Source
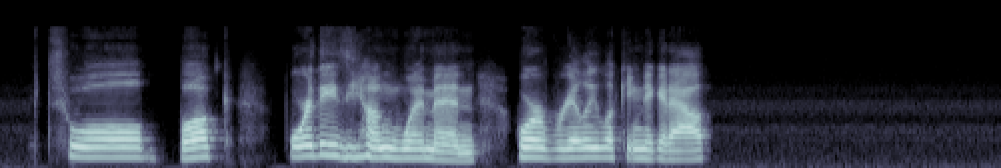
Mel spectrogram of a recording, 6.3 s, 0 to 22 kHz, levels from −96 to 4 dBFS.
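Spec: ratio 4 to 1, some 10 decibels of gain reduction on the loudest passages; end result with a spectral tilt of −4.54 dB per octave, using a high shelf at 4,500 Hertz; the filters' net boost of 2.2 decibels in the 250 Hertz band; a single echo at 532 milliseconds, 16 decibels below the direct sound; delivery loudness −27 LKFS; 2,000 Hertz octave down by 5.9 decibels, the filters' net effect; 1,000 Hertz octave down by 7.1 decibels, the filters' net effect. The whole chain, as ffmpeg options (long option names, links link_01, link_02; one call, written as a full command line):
ffmpeg -i in.wav -af "equalizer=frequency=250:width_type=o:gain=4.5,equalizer=frequency=1000:width_type=o:gain=-9,equalizer=frequency=2000:width_type=o:gain=-6,highshelf=frequency=4500:gain=6,acompressor=threshold=-26dB:ratio=4,aecho=1:1:532:0.158,volume=3dB" out.wav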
